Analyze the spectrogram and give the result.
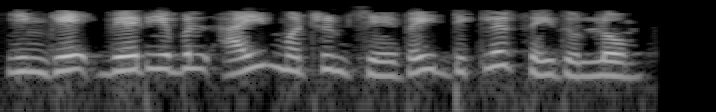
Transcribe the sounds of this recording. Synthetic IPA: ɪŋɡeːʋeːɾijɐbɪlɐɪmɐʈrɯmd͡ʒeːʋɐɪɖɪklɐɾsɛjðɯɭːoːm

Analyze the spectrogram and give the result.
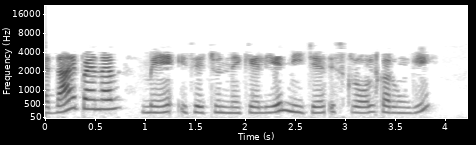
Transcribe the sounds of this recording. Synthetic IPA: d̪aːẽpɛːnəl | mɛ̃ːʔɪset͡ʃʊnːekelieniːt͡ʃeɪskɾoːlkɐɾũːŋɡiː

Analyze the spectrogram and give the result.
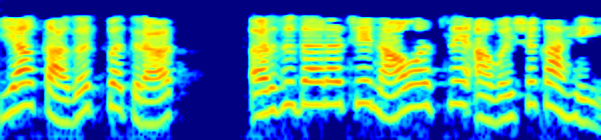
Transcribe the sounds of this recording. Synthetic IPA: jakaɡəd̪̚pət̪ɾat̪̚ | əɾd͡zd̪aɾat͡senaʋəsneʔaʋəɕjəkaɦe

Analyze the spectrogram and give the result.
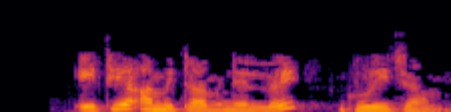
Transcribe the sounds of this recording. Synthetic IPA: ejtijaʔamitaminɛllojɡʱuɹizam

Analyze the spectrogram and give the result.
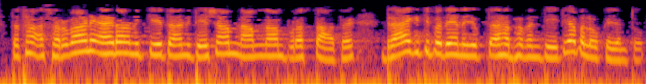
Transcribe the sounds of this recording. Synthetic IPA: t̪ɐt̪ʰaːsɐɾʋaːɳiaːɽaːnit̪jeːt̪ɐːɐnit̪eːʃaːmnaːmnaːmpuɾɐst̪ʰaːt̪ɐ | ɖɾaːɡit̪ipɐd̪eːnɐjuk̚t̪ɐːɦɐ̆bʱɐʋɐnt̪eːt̪iɐʋɐloːkɐjɐnt̪u

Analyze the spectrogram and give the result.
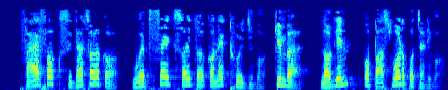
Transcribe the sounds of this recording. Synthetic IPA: pʰajɔɾpʰɔksːid̪ʱasɔɭɔkɔ | websajʈsɔɦit̪ɔkɔnek̚ʈhojd͡ʒibɔ̰kimba | lɔɡin | opaswɔɾɖpɔt͡ʃaɾibɔ̰

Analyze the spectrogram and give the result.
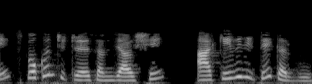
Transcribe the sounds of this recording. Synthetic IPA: espoːkənʈɪʈːəɾsɐ̃md͡ʒʱaːwʃe | ãːkeːʋiɾiːt̪ekɐɾbu

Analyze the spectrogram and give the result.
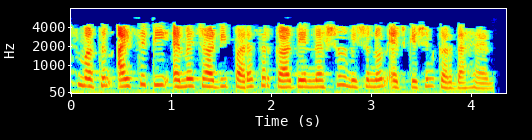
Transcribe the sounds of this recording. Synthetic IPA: səməɾt̪ʰənaːiːsiːʈiːʔʔɛːmeːt͡ʃaːɾɖiːpaːɾət̪səɾkaːɾd̪eːnɛːʃnəlmɪʃənːonʔɛ̰ːd͡ʒʊkeːʃənkəɾd̪aːɦɛː

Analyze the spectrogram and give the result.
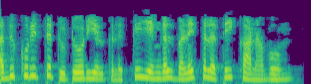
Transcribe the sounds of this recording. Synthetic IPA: ɐðɯkːʊrɪt̪ːɐʈʊʈːoːɾɪjɐlɣɐɭɯkːɯɛŋɡɐɭʋɐɭɐɪt̪ːɐlɐt̪ːɐɪkːaːɳɐʋɯm

